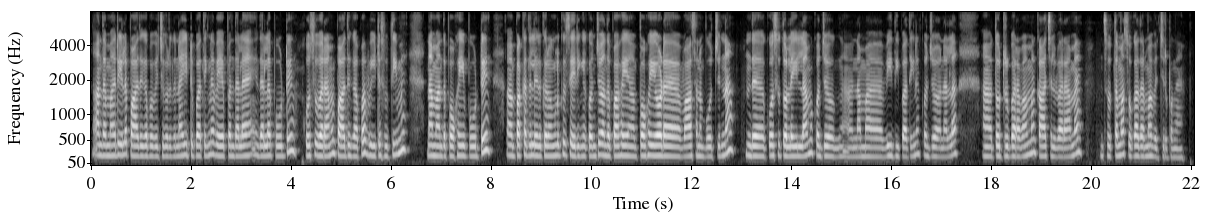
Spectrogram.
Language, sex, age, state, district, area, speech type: Tamil, female, 30-45, Tamil Nadu, Tiruppur, rural, spontaneous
